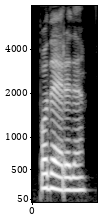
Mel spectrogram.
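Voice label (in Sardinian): "poderet", female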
